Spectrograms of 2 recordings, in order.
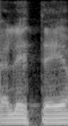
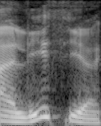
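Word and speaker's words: ἀλήθεια: tem a o que o pessoal chama de aleteia mas o certo a pronuncia liia em grego a alía que é a verdade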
